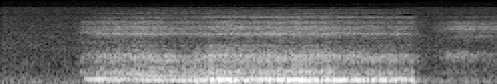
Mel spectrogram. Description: ann bao the chinese sharpei snore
